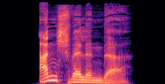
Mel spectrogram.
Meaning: inflection of anschwellend: 1. strong/mixed nominative masculine singular 2. strong genitive/dative feminine singular 3. strong genitive plural
- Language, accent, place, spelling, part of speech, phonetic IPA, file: German, Germany, Berlin, anschwellender, adjective, [ˈanˌʃvɛləndɐ], De-anschwellender.ogg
